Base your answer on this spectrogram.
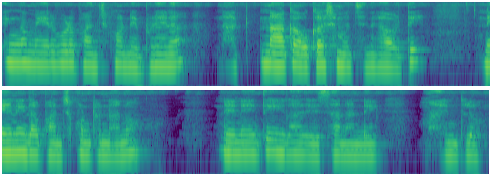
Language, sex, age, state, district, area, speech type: Telugu, female, 18-30, Telangana, Nalgonda, rural, spontaneous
